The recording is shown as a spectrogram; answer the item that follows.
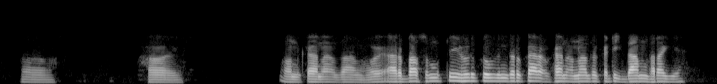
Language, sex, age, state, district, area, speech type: Santali, male, 60+, Jharkhand, Seraikela Kharsawan, rural, conversation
